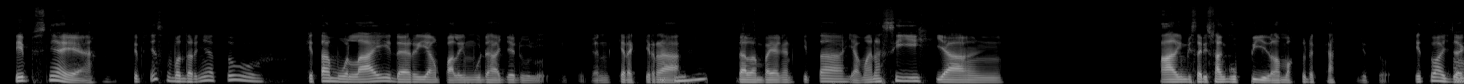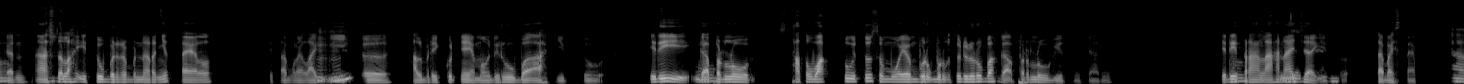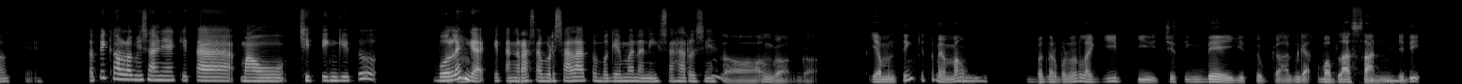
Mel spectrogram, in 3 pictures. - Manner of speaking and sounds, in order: tapping; unintelligible speech; in English: "step by step"; in English: "cheating"; in English: "cheating day"
- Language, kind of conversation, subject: Indonesian, podcast, Bisakah kamu menceritakan pengalamanmu saat mulai membangun kebiasaan sehat yang baru?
